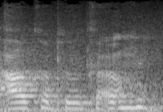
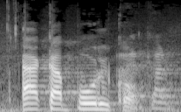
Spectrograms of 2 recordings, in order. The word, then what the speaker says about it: Acapulco: so here this is all of us at al capuco oh i don't like saying the name so i'm obviously saying it wrong acapulco acapulco all of us at dq because we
